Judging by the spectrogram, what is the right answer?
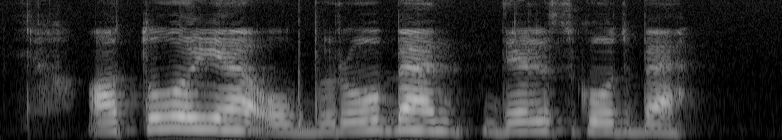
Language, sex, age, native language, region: Slovenian, female, 50-59, Slovenian, Drava region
